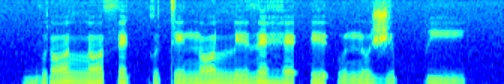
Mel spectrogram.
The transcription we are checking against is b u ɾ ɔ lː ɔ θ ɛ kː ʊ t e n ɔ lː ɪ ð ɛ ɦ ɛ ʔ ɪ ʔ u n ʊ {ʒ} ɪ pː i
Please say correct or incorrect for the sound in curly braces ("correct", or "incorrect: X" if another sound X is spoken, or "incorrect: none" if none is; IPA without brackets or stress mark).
correct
